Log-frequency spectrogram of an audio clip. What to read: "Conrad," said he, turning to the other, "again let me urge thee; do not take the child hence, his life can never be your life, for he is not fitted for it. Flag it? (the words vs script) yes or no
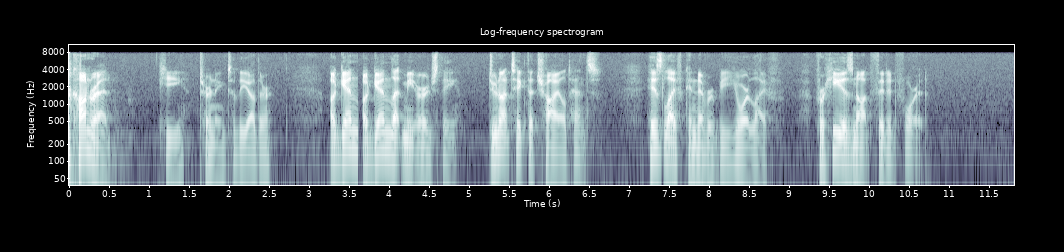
yes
